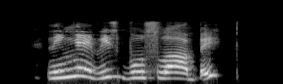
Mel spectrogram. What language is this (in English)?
Latvian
